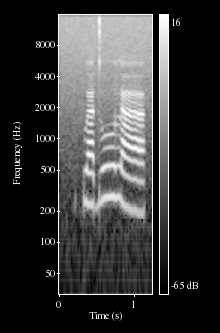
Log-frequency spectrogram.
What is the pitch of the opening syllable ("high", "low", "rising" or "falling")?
low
